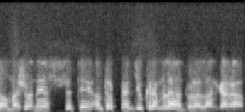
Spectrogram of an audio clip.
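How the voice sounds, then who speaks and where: A man speaks with a Russian accent. His pitch is fairly high. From Soviet Union, Ukrainian origin. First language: Russian (speaking French). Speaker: former diplomat and author. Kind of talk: radio interview. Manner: hesitant, many fillers.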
